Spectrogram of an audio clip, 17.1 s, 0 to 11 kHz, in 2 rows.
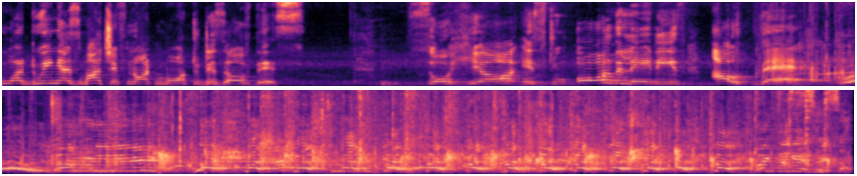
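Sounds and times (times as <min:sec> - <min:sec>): person cheering: 0:08.1 - 0:16.7
hand claps: 0:08.1 - 0:17.0.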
